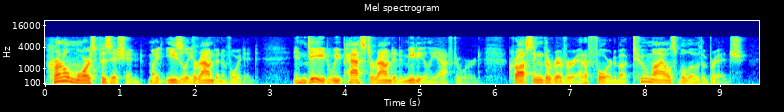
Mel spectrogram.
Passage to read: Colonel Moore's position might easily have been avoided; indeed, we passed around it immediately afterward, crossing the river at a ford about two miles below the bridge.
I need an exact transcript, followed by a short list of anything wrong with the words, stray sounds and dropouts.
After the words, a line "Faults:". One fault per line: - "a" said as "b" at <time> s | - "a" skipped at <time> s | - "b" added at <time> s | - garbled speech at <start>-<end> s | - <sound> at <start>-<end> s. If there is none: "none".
Colonel Moore's position might easily around been avoided; indeed, we passed around it immediately afterward, crossing the river at a ford about two miles below the bridge.
Faults:
- "have" said as "around" at 2.0 s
